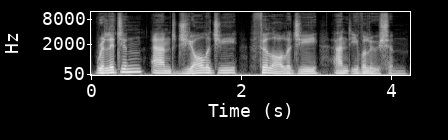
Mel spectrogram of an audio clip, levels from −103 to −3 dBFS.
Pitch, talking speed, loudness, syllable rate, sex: 110 Hz, 85 wpm, -20 LUFS, 4.4 syllables/s, male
